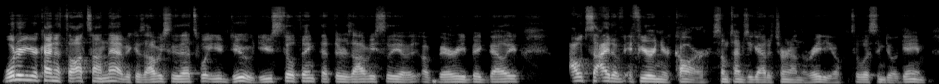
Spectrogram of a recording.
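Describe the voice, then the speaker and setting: A man's voice: medium pitch, fast, fairly bright tone. An American man co-hosting a podcast, chatting casually and taking his time to build up to questions. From mid-Michigan, United States. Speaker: podcast co-host. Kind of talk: casual interview chat.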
